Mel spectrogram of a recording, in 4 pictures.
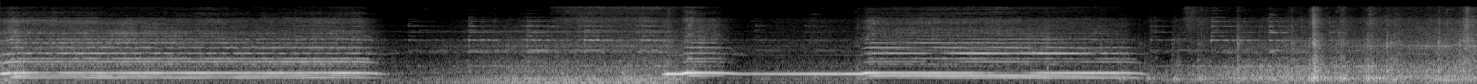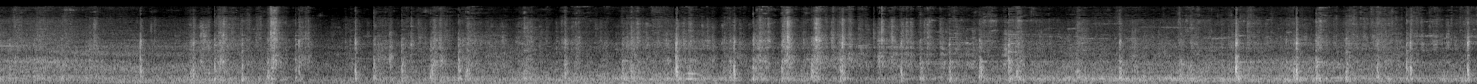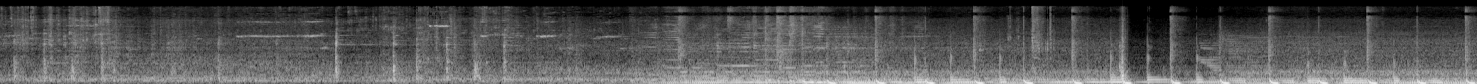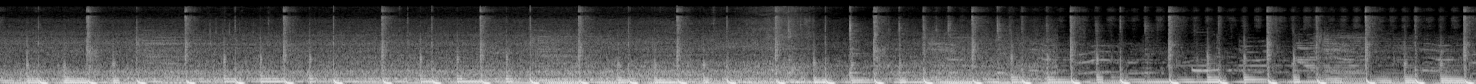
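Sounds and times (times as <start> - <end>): locomotive air horn: 0.0 - 4.0, 6.6 - 11.6, 35.8 - 39.6, 53.5 - 56.4
train wheels clicking over rail joints: 11.5 - 36.2, 37.3 - 41.6, 42.2 - 56.5.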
